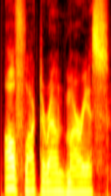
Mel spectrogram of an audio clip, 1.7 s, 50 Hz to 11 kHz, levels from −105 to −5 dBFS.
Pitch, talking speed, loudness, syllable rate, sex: 120 Hz, 145 wpm, -19 LUFS, 4.6 syllables/s, male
